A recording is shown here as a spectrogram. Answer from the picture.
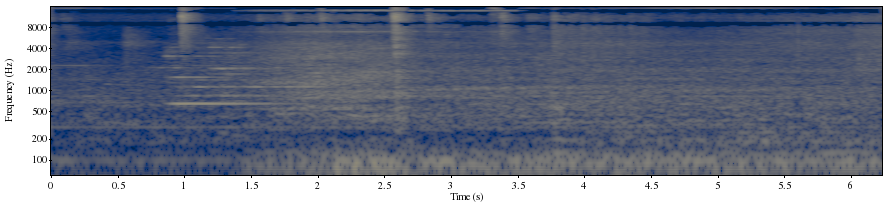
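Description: Low, steady rumble of a subway train running at the station, swelling about two seconds in, with a short tone about a second in.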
